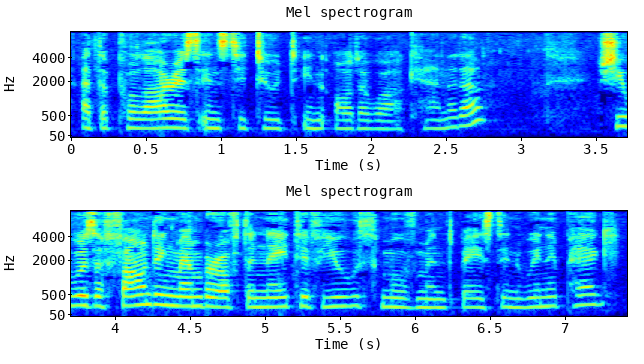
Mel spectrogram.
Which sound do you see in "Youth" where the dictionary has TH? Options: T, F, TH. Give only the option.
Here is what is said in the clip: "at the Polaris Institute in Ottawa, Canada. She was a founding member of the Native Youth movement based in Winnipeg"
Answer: TH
